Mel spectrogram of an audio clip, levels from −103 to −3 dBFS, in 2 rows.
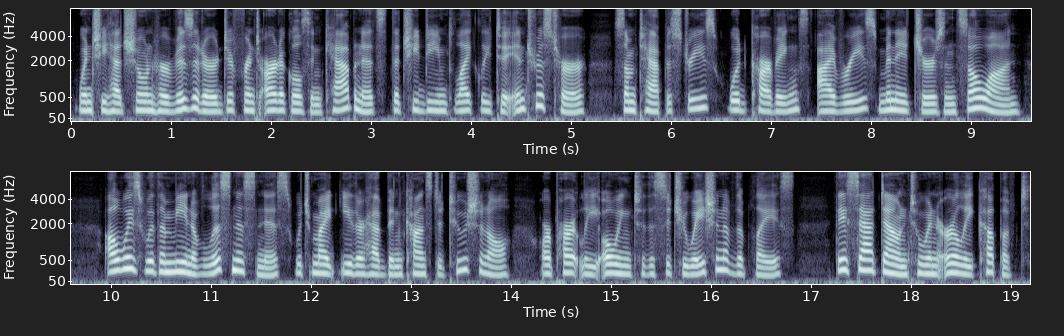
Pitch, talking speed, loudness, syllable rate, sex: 190 Hz, 170 wpm, -19 LUFS, 5.3 syllables/s, female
